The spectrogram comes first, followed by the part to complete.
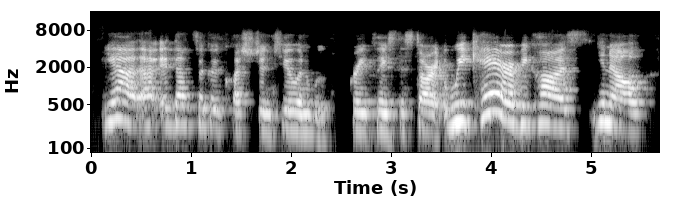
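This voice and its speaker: A woman with a New York accent and a fairly high pitch, talking at a fairly slow pace with hardly any pauses and big swings in loudness. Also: lively intonation. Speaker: real estate agent. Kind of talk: casual interview.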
